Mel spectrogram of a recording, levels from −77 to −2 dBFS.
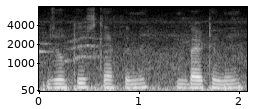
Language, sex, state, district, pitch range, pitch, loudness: Hindi, male, Uttar Pradesh, Shamli, 130-140 Hz, 135 Hz, -16 LUFS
